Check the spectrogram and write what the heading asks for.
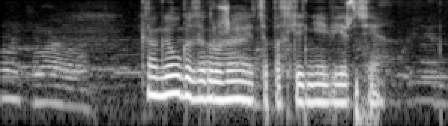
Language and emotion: Russian, neutral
